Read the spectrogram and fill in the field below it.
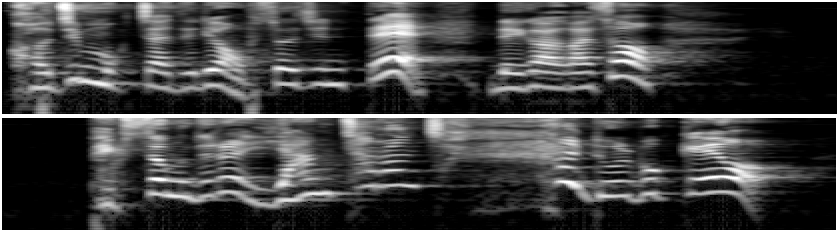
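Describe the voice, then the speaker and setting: Woman doing an earnest, eager young prophet in a Bible story, bright and lively voice. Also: sits high, unhurried, heavily acted.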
